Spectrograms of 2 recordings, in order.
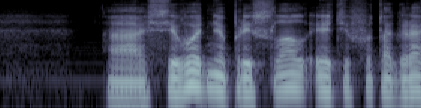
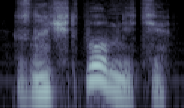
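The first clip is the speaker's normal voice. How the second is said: ordinary delivery, nothing marked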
